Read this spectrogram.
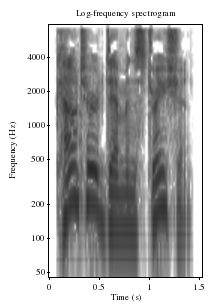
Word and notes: counterdemonstration: British English

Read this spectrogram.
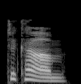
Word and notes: to come: British English

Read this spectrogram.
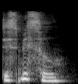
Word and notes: dismissal: British English

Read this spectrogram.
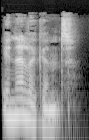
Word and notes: inelegant: British English

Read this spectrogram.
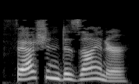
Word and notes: fashion designer: British English

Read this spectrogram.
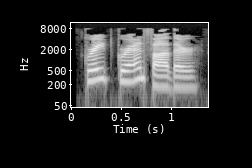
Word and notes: great-grandfather: British English

